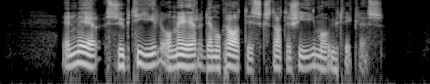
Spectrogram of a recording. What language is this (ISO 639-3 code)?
nor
